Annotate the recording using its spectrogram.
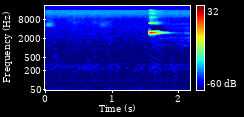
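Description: A single short, high-pitched beep about one and a half seconds in, fading quickly, against near silence.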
